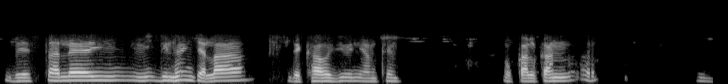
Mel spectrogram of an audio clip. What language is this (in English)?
Santali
